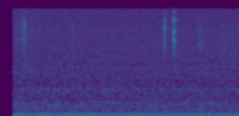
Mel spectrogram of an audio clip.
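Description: Faint computer mouse clicks, a close pair near the end, over a low steady electrical hum.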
